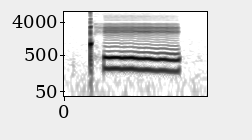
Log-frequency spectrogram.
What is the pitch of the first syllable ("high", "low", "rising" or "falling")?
falling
